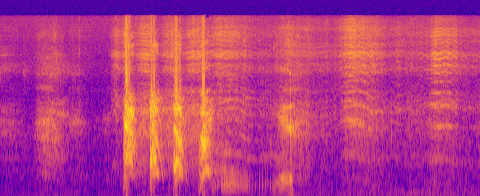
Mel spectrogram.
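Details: Domestic dog, usually shy of quadcopters, barking bravely at a toy drone in flight. Four sharp barks in quick, even succession, followed by a person talking.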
